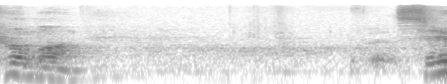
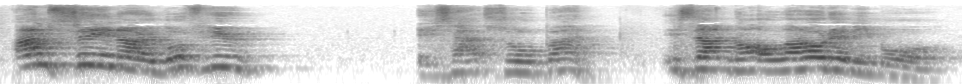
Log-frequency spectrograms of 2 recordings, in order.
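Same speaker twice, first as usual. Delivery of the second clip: loud, raised-pitch outburst of hurt; indignant pleading; 3 semitones higher, 11 dB louder than usual. Acted. Rejected lover protests that he loves her, loud and indignant. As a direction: protest it at full voice.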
